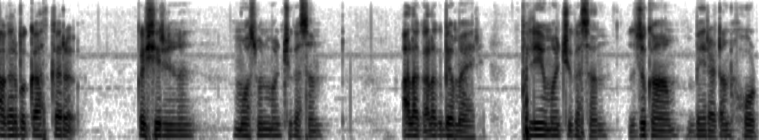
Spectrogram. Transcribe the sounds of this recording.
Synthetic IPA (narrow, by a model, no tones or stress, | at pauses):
ɐɡɐɾbɨkat̪ʰkɐɾ | kəʃiɾinɐ | moːsmɐnmɐnt͡ʃʰuɡɐsɐn | ɐlɐɡɐlɐɡbʲɐmaːɾʲ | pʰulijɐmɐnt͡ʃʰuɡɐsɐn | zukaːmbeɾɐʈɐnhoːʈ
